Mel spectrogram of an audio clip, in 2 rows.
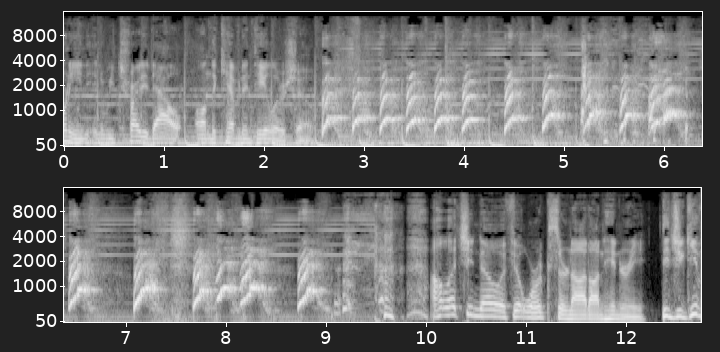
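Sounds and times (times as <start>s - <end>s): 
speech: 0.0s - 3.8s, 10.1s - 12.7s
dog barking rapidly: 2.6s - 9.1s.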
